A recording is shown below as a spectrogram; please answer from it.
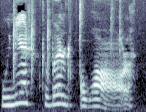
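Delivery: clumsy put-on American accent, slow and swooping. Quoting what someone would say, in a put-on American accent. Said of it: "that's probably not the best American accent to do".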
